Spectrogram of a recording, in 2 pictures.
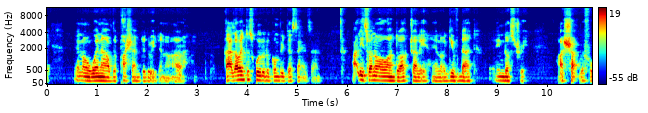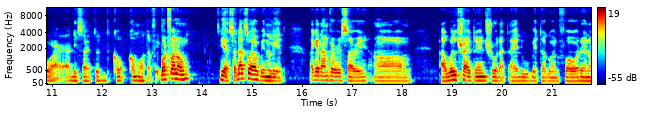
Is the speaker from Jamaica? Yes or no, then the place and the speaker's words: yes; Jamaica; I'm from Jamaica, but I was away, I was in the Bahamas working. And I'm back in Jamaica now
